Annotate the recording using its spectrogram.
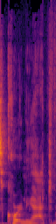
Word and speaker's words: Courtney Act: That's how you say her name. It's Courtney Act, but she's Australian. Caught in the Act.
